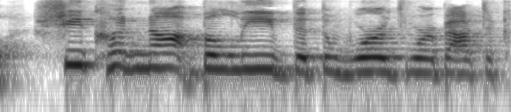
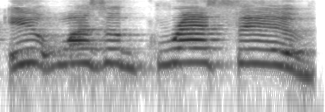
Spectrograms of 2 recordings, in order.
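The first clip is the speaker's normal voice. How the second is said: imitated scream back; 6 semitones higher, slower than usual. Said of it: "Emily screams back".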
